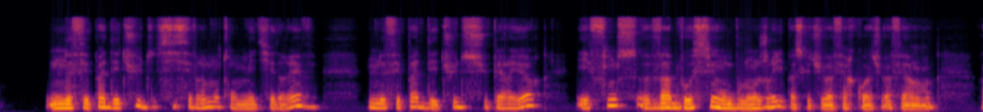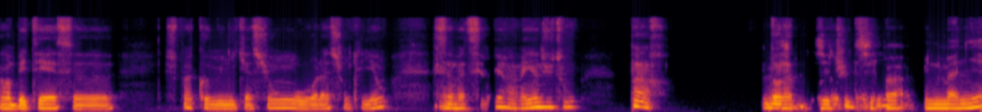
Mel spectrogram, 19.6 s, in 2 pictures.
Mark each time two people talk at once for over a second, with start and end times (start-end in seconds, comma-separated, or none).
17.5-18.8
